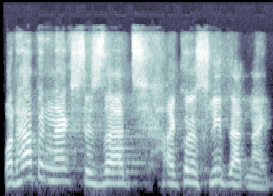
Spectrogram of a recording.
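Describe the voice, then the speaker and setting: Earnest professor from Turkey, fifties, man with a fairly high voice, speaking at a commencement in a big theater. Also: expressive, sharp tone. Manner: earnest, personal storytelling with pauses. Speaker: engineering professor giving a commencement speech. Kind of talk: commencement speech. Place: large theater. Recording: long reverb of a large hall.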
